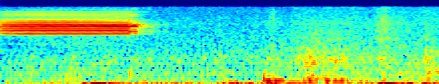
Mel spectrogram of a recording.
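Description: Piezo buzzer on an Arduino Danger Shield sounding a shrill, high-pitched electronic tone for under a second, then cutting off sharply.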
